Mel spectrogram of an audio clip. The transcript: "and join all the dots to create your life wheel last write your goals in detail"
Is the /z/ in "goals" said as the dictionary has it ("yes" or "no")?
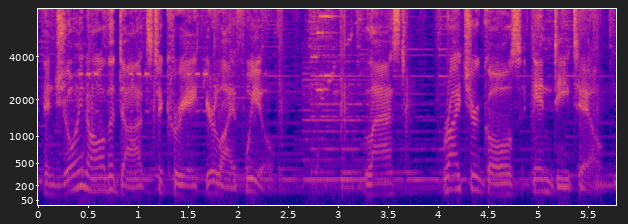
yes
